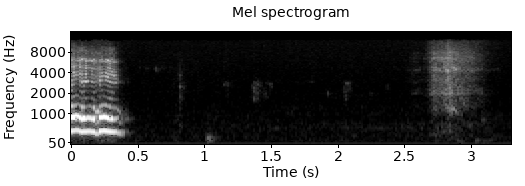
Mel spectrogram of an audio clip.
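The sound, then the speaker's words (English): A voice imitates the call of a bird named Inqua coming back, one short, loud, squawking cry like a greeting, followed by silence and then a brief, faint, breathy rasp near the end. “And as you begin to make your way back, Inqua, the bird, comes back. It's like, hey, hello, hello, hello.”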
